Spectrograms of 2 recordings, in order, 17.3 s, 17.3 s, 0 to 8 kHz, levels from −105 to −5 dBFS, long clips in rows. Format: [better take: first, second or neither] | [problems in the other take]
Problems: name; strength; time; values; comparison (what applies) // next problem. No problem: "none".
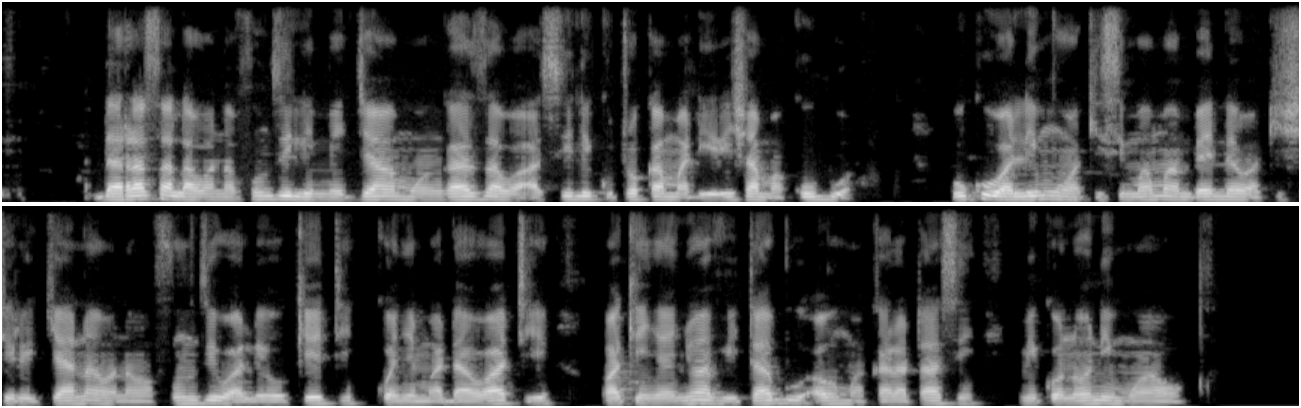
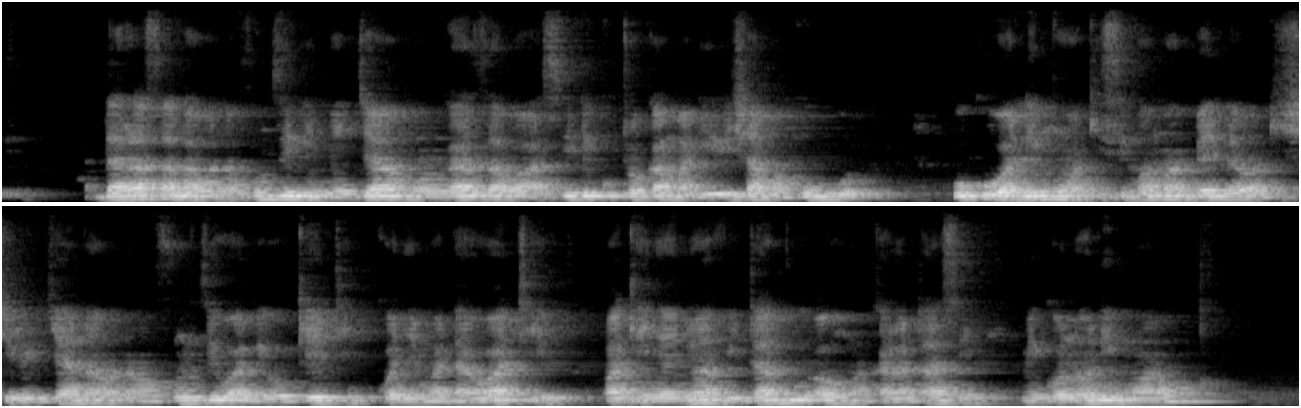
first | room echo; dies away in 0.7 s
